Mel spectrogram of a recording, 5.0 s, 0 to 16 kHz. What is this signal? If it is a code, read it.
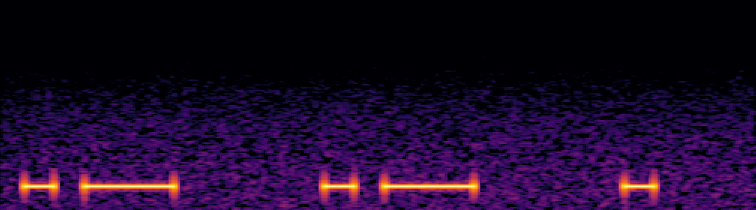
Telephone call progress tone (pulsed, as in Italy), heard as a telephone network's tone, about 420 Hz. Dial tone.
